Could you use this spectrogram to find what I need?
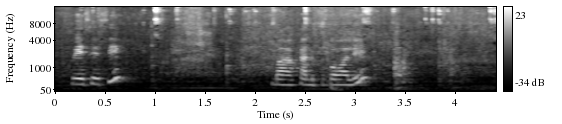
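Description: A wooden spatula stirs and scrapes food in a clay pot.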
